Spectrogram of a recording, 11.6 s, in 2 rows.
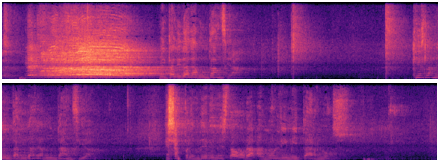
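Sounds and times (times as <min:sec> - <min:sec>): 
crowd shouting a single word in unison: 0:00.3 - 0:02.1
speech: 0:08.0 - 0:10.4.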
